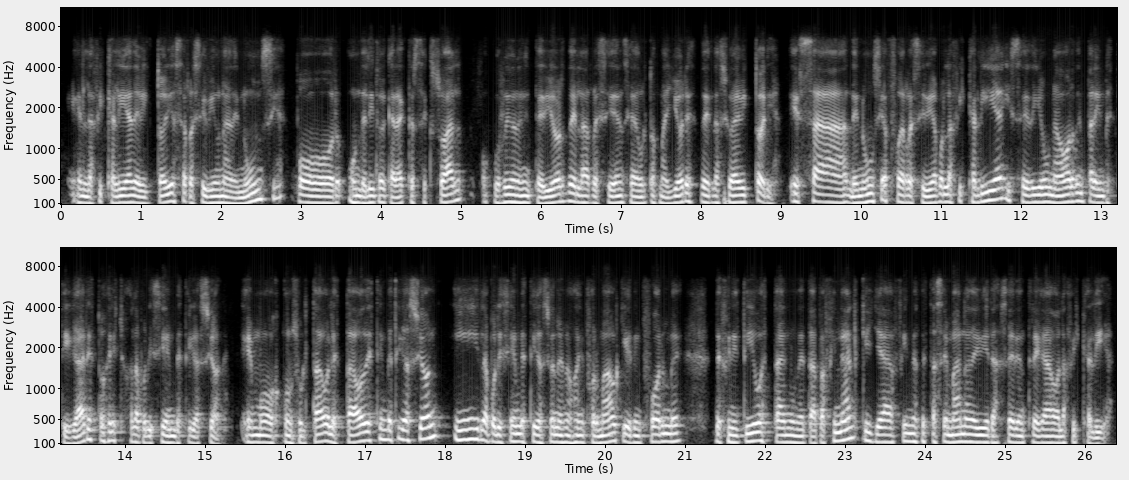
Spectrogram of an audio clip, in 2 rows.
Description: El fiscal jefe de Victoria, Héctor Leiva, señaló que se dio orden a la Policía de Investigaciones para que indague los hechos, y que se está a la espera de un informe final.
fiscal-hector-leiva.mp3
